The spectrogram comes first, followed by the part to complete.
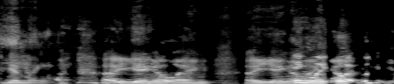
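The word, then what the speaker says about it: Yuengling: How do you pronounce this, sir? That is a beer that is named Yinling. All right. So Jacob says Yinling. All right. Emilio, how do you pronounce it, sir? That's a Yuling right there, man.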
